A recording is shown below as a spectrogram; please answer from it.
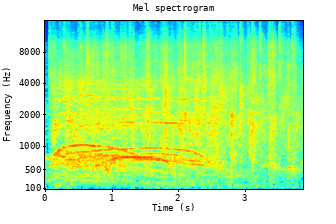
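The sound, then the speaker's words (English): Live audience applause at a recorded live show: a dense, steady wash of clapping that holds at full strength, then thins slightly and fades a little toward the end. “Just so you hear it again, there's that live audience again.”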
